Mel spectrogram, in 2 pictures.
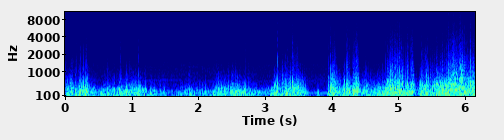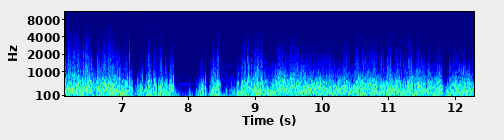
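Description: Wind buffeting the microphone: a loud, gusting rumble that rises and falls unevenly, with a few brief lulls.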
